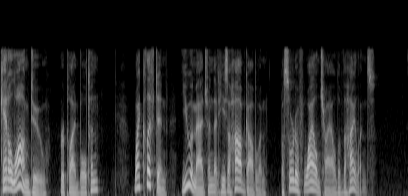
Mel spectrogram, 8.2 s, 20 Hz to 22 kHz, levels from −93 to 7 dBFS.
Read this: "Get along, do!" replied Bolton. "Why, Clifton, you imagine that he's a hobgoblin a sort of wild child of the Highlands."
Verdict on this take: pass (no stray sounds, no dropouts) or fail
pass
